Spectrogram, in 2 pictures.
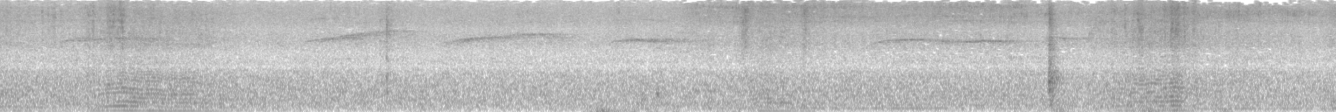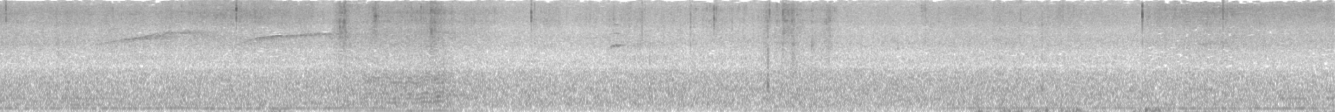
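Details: Carpenter bees gathering nectar from blooming wisteria in spring. Soft, low wingbeat hums fade in and out throughout, while small birds give short rising chirps in the background.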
